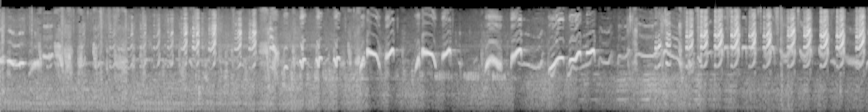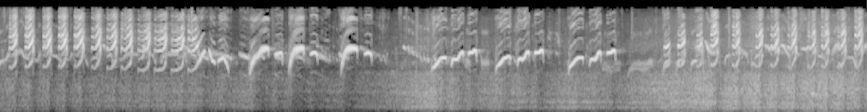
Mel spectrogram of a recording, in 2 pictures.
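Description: Caged Chinese hwamei singing a long, varied song of loud slurred whistles, broken by stretches of fast repeated notes.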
